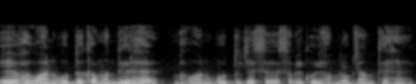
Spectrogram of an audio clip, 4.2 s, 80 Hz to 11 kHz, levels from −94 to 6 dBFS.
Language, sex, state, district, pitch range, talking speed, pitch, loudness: Hindi, male, Bihar, Muzaffarpur, 140-150 Hz, 230 wpm, 145 Hz, -28 LUFS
